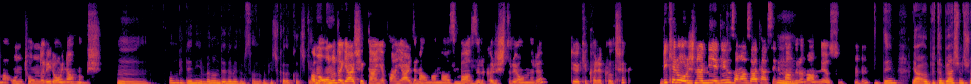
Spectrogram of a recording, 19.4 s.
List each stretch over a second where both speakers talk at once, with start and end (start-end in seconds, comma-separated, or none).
none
